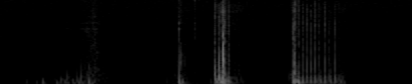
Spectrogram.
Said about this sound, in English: I just farted into my microphone. Why did that? My mic don't stink, but it do stink in here.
